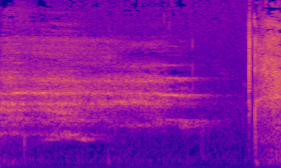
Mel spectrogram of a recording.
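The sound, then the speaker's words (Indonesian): A rooster crows at a home with many chickens, a long, strained call that slowly trails off, heard alone, followed by a brief sharp noise near the end. “aduh maaf ya banyak ayam di rumah gue jadinya berisik”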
